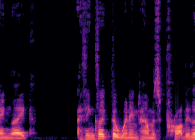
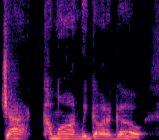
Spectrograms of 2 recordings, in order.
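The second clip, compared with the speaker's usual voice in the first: play-acted, hurried, urgent, pitched-up voice; 6 semitones higher than usual. Retelling how his companion Ben yelled at him to leave, retelling a yell. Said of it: "Ben starts yelling".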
